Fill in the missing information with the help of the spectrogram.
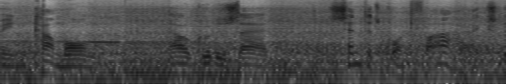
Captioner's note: drone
